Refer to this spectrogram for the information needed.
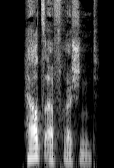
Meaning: heartwarming
- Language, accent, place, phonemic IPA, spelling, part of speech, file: German, Germany, Berlin, /ˈhɛʁt͡sʔɛɐ̯ˌfʁɪʃn̩t/, herzerfrischend, adjective, De-herzerfrischend.ogg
